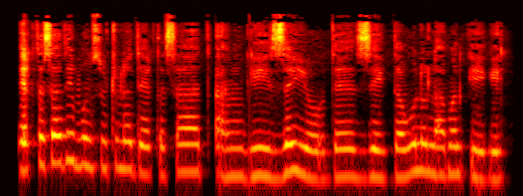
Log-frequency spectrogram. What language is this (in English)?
Pashto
